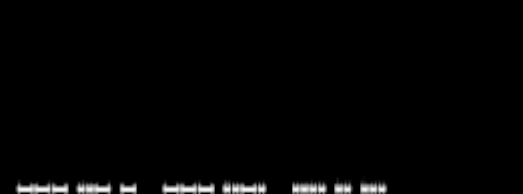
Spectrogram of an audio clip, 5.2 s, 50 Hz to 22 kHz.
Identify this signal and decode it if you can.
Morse code, heard as a keyed tone, about 33 wpm, 700 Hz. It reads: OUT OF HIS
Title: Speed-Racing - Sets of 3 Words 28wpm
